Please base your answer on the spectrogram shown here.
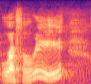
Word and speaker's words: referee: And then referee has the stress on the last syllable re, which means the first re sound is going to be short and reduced. It does have some secondary stress because it does have the clear vowel.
